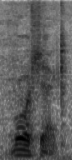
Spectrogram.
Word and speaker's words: Rorschach: Rorschach.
